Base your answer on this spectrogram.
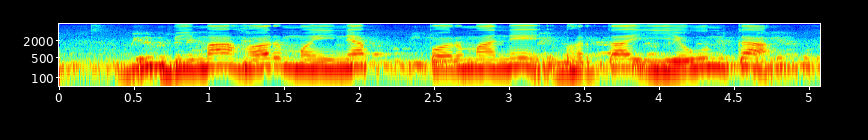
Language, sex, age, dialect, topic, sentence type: Marathi, male, 25-30, Varhadi, banking, question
